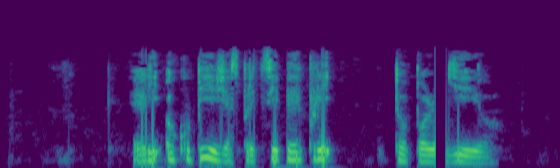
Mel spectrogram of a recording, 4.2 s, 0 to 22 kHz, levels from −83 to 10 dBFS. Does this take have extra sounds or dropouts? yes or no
yes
